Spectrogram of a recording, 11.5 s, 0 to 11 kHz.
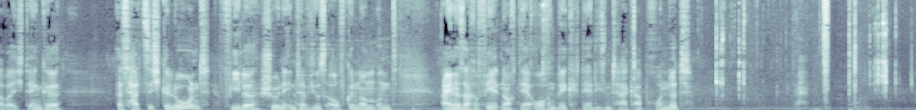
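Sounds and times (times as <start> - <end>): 
speech: 0.0 - 8.7
light glassy clinks and taps of a beer bottle: 9.0 - 9.4.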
